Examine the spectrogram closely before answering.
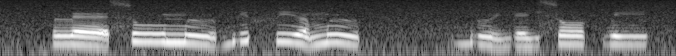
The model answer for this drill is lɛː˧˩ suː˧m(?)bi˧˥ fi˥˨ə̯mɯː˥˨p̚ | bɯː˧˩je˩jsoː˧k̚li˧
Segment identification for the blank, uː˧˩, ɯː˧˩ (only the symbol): ɯː˧˩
